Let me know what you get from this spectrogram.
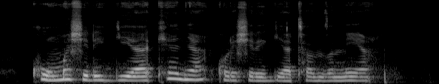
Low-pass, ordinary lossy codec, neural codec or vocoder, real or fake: none; none; none; real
